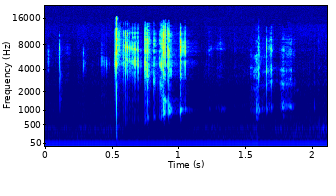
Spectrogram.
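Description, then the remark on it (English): A Red Bull energy drink can cracks open: a sharp click followed by a brief crackling fizz, then a second, softer burst of crackle shortly after. No one speaks. “Now, for SMR sakes, let's crack open the Red Bull.”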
